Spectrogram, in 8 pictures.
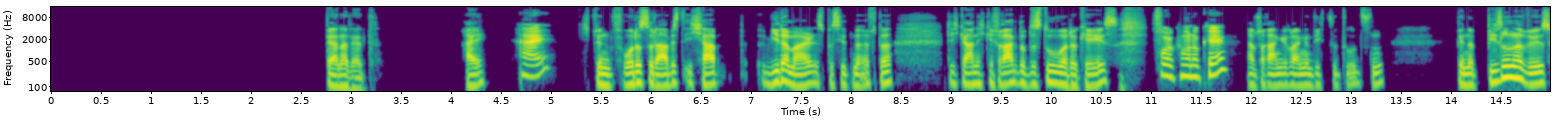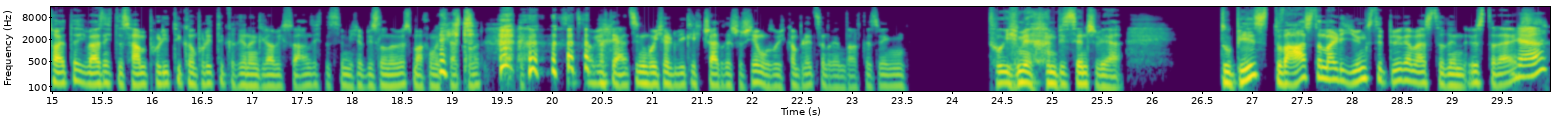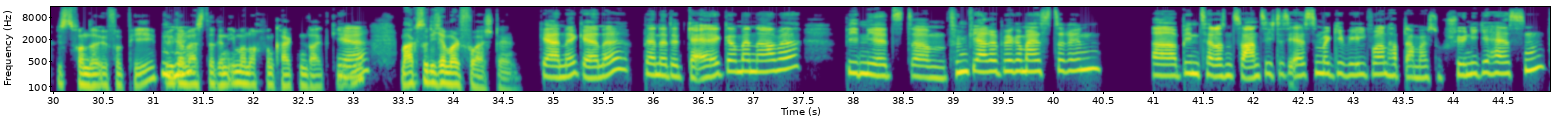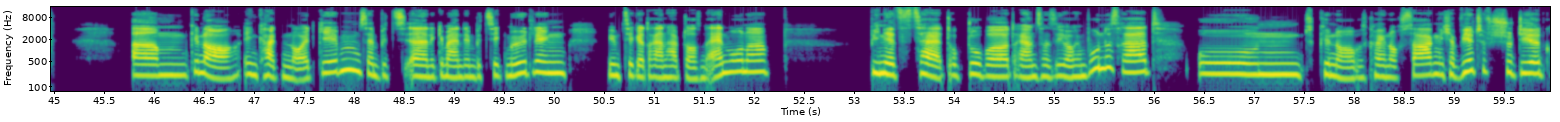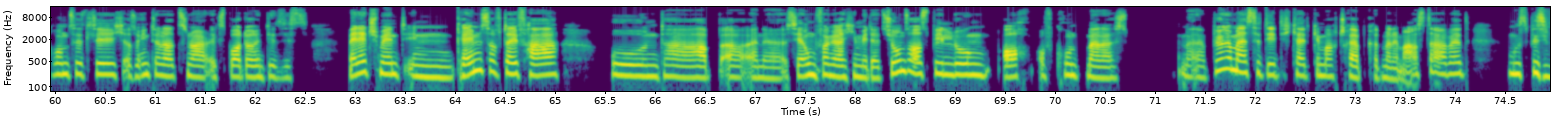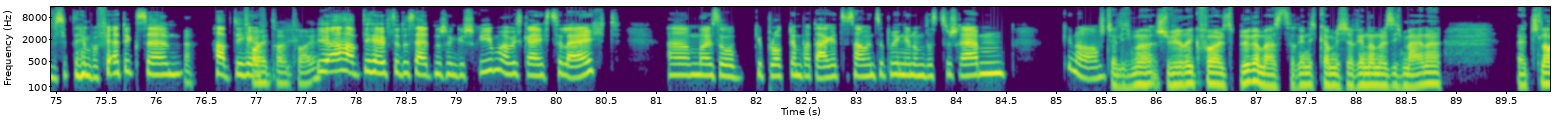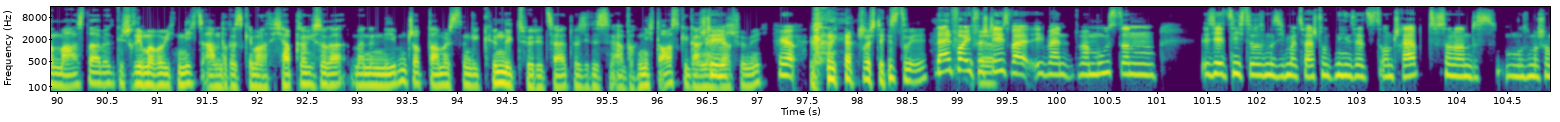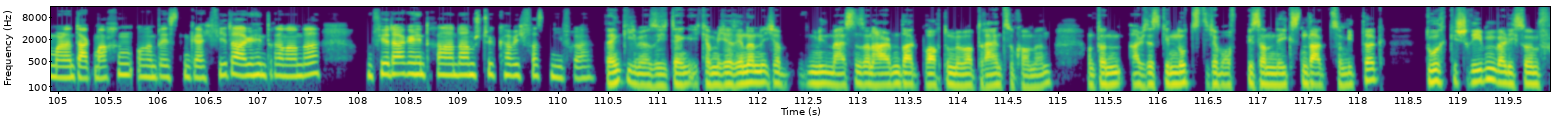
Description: In dieser Episode von "Motalks" begrüßen wir Bernadette Geieregger – die Bürgermeisterin von Kaltenleutgeben, Bundesrätin und Mediatorin, die trotz ihres jungen Alters beeindruckende politische Akzente setzt.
